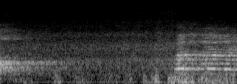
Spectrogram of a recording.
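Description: A man's voice intoning a sermon in long, held, chant-like phrases in a reverberant hall. The first phrase trails off and echoes away just after the start, and a new sustained phrase begins near the end.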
